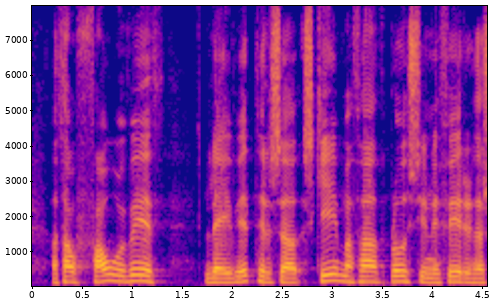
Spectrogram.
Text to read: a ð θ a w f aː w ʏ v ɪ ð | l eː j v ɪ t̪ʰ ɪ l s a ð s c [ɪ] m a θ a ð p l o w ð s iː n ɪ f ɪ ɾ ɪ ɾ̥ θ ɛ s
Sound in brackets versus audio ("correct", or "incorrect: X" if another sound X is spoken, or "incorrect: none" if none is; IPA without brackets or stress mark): incorrect: ɪː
